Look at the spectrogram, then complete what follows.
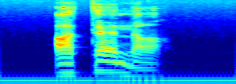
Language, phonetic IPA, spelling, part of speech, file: Polish, [aˈtɛ̃na], Atena, proper noun, Pl-Atena.ogg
